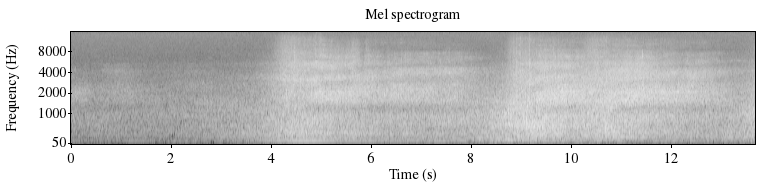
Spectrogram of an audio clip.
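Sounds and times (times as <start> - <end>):
cars passing on a distant highway: 4.0 - 13.6.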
